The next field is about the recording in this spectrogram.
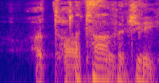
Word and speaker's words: autophagy: it downregulates the autog, autophagy, autophagy. – Autophagy. There we go.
